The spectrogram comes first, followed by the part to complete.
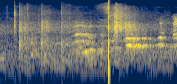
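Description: A single sharp slap, as from a wushu changquan athlete's hand strike during the routine, about two-thirds of the way in, over faint voices in the hall.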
